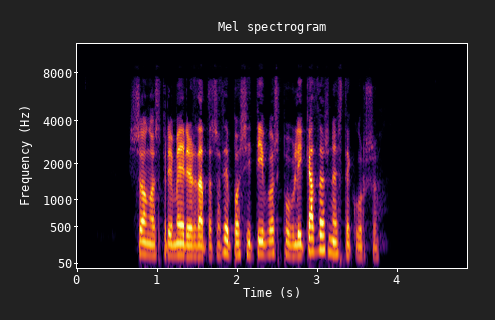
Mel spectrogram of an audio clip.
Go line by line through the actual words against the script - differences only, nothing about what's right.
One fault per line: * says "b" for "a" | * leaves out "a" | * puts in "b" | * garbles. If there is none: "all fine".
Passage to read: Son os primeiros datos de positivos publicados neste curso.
all fine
